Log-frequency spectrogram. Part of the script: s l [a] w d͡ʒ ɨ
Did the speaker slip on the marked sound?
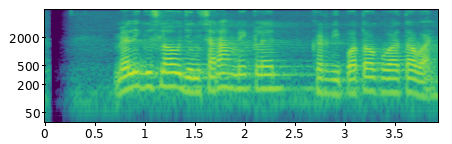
no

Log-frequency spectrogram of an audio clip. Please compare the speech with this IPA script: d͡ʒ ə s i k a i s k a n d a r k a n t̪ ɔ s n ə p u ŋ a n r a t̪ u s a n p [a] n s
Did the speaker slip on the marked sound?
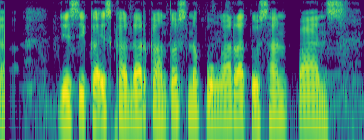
no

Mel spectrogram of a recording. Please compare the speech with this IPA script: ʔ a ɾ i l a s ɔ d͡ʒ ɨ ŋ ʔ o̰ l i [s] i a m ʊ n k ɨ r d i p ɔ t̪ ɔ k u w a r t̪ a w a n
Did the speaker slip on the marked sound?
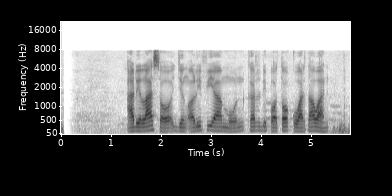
yes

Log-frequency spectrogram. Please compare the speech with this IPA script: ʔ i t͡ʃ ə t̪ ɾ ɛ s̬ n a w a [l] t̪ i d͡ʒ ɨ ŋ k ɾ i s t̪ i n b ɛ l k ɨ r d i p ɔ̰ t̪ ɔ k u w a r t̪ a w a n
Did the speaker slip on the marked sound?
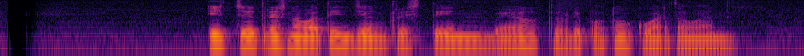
yes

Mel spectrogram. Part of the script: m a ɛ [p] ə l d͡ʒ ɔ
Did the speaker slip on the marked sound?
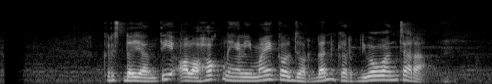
yes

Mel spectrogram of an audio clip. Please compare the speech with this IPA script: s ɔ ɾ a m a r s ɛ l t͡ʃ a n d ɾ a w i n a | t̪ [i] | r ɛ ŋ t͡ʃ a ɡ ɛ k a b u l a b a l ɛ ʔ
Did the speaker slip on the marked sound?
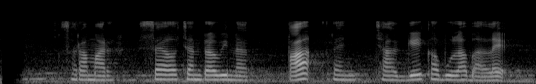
yes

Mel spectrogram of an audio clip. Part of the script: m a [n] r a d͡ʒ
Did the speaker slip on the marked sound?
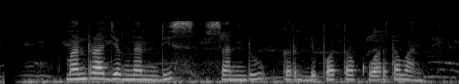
no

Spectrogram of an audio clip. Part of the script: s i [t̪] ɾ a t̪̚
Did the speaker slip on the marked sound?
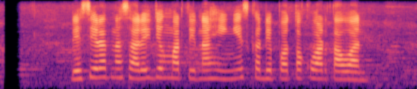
yes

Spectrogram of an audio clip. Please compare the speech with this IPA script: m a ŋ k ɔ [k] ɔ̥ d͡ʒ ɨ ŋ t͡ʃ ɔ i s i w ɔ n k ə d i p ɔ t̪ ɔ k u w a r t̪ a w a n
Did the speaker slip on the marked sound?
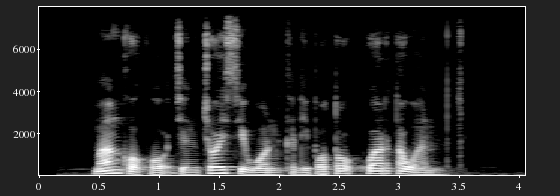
no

